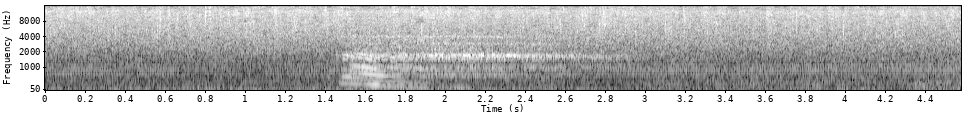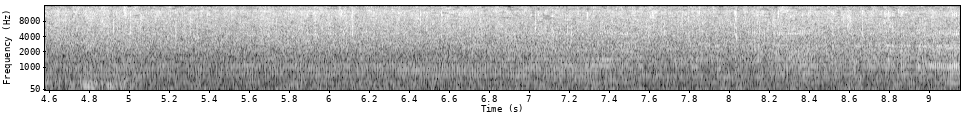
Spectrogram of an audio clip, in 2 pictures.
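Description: Steady rain falls throughout as a dense, even hiss, with no voices. Early on a brief descending whine cuts through, and a short soft thud follows a few seconds later.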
